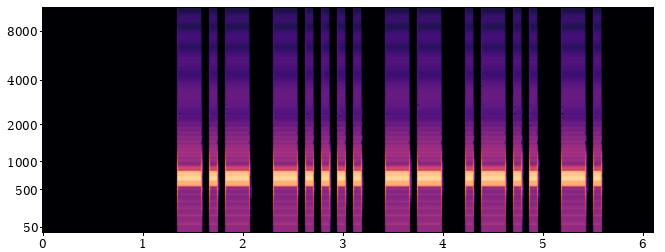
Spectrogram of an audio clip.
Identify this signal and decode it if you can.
Morse code, heard as a keyed tone, about 15 wpm, 700 Hz. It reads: K6MLN
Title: USA Call Signs - 5 Characters - 15wpm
